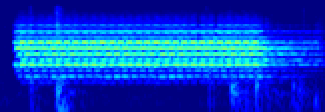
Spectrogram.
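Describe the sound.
A telephone ringing before the call is answered: one sustained, bright electronic ring with rich overtones that lasts about a second and a half, then fades out.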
